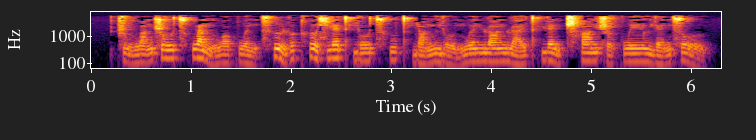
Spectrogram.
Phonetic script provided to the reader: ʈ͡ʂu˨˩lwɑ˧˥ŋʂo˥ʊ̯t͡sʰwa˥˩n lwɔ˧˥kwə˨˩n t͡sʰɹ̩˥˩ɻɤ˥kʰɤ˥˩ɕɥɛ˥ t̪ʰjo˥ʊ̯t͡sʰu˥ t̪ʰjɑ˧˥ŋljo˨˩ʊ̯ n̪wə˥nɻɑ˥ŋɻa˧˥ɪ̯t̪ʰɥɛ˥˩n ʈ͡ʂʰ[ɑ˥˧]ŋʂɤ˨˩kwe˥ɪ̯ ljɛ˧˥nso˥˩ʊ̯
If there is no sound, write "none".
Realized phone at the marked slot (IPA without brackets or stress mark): ɑ˥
